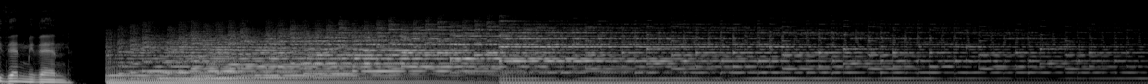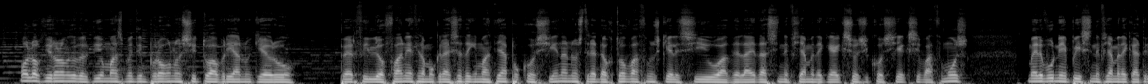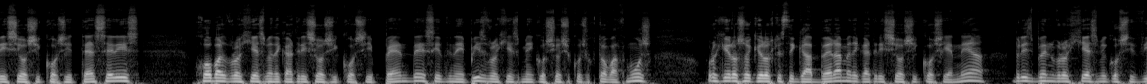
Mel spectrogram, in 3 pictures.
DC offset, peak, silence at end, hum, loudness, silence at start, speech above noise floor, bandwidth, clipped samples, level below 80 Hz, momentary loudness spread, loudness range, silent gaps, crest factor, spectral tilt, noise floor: under 0.1%; -8 dBFS; 0 s; none; -25 LUFS; 0 s; 23 dB; 16.5 kHz; under 0.1%; -40 dBFS; 15 LU; 9 LU; 0.86-1.03 s; 18 dB; -6 dB/octave; -47 dBFS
